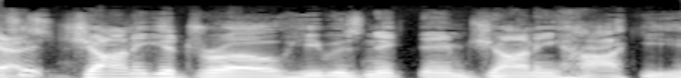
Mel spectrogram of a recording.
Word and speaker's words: Gaudreau: I hope I'm pronouncing their last name right, Gaudreau, is that how you pronounce it? Yes, Johnny Gaudreau.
